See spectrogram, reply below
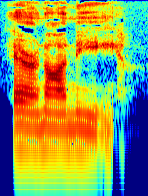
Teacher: with a wild and rolling R that vibrates like an iron maquila, and with vowels that prolong and sing and solemnize, Ernani.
